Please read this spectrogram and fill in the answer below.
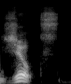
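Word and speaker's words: Gilkes: Uh the Reverend Cheryl Townsen Jokes. I looked it up and that's how she pronounces the name. jokes.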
